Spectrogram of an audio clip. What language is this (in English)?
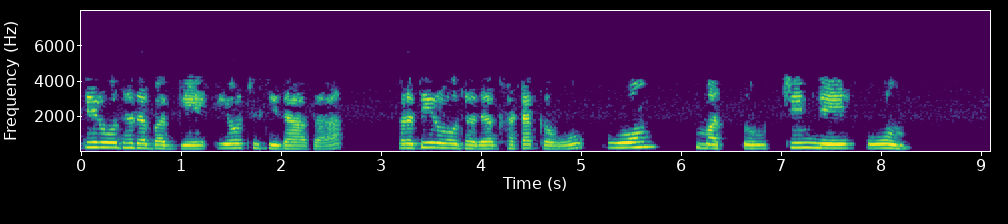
Kannada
